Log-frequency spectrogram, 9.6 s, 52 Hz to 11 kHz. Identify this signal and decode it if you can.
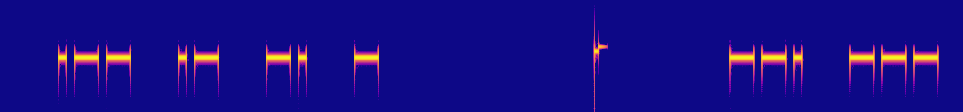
Morse code, heard as a keyed tone, about 15 wpm, spaced as for 11 wpm, 700 Hz. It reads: WANT GO
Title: 2x Character Spacing - Top 200 Words - 15wpm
